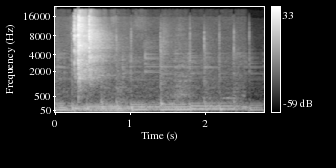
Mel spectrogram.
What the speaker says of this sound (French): quand on recharge la culasse, on veut tirer juste assez fort pour qu'elle ouvre complètement et pousser juste assez fort pour qu'elle ferme complètement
